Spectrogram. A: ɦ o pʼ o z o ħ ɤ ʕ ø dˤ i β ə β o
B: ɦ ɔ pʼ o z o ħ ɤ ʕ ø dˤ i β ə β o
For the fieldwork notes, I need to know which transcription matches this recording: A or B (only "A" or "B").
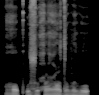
B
